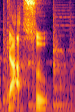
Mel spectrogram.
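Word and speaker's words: ガス: Accented on the first syllable, just like in English. Gasu.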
